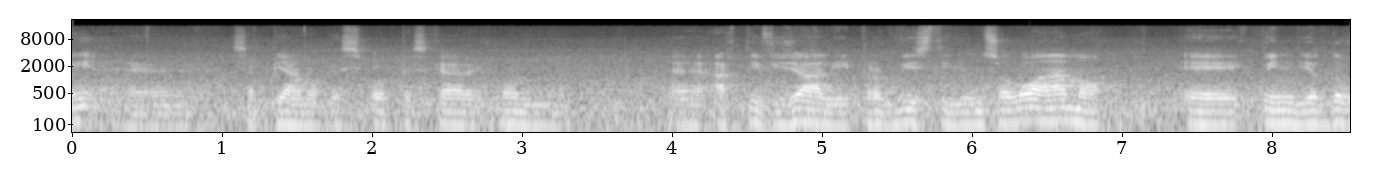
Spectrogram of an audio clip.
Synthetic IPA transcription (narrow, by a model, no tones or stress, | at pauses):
i | sapːjaːmokesːi̥pwɔpːeskaːɾekon | a̰rt̪ifit͡ʃaːlipɾovːist̪id̪iunsɔːloaːmo | ekːwind̪iɔd̪ːo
